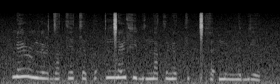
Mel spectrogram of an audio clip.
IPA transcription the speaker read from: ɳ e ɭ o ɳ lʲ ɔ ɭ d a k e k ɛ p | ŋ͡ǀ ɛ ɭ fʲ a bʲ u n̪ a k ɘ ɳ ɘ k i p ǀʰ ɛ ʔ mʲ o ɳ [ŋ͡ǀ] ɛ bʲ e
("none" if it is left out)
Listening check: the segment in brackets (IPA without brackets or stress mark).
n̪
